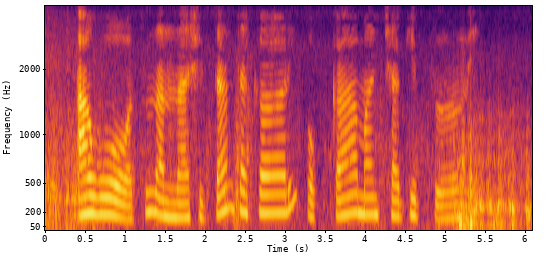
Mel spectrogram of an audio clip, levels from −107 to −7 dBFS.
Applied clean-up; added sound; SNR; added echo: none; Thunder; 9 dB; none.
